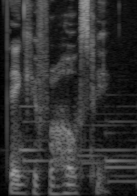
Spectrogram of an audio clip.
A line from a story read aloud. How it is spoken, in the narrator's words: he said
